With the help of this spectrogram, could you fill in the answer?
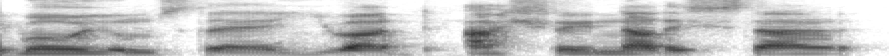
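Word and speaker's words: Nadesan: You had Ashley Nadistan. How do you say his name? Madison.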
